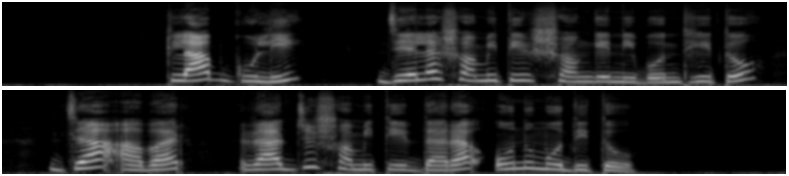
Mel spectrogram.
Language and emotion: Bengali, neutral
